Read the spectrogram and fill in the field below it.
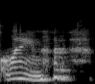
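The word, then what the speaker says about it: عين: did I say Hamza it's Ein sorry my mistake but it will be pronounced from your throat okay so it will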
